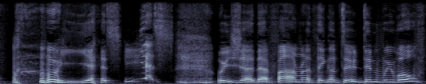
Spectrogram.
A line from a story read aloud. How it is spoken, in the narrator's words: He laughed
